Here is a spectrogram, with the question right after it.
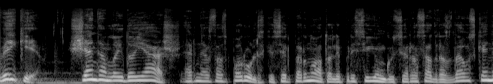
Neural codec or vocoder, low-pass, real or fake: vocoder, 44.1 kHz, 128 mel bands every 512 samples, BigVGAN v2; 14.4 kHz; fake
